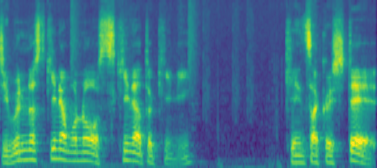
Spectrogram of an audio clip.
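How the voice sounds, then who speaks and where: At a moderate pace, a man talks with vocal fry. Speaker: YouTuber on language learning. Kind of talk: casual vlog monologue. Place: home room. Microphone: webcam.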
